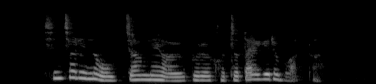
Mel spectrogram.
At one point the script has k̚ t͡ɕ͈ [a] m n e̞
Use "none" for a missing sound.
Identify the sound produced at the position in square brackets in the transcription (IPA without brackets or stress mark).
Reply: ʌ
